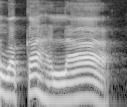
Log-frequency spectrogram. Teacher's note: یہاں پر دیکھیں ہماری سانس ٹوٹ گئی، تو ہم اس کو پڑھیں وَكَهْلًا، کیونکہ یہاں پر دو زبر تھا، اور دو زبر پر جب وقف کیا جاتا ہے تو اس کو الف سے بدل دیا جاتا ہے، وَكَهْلًا۔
